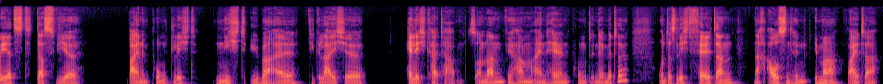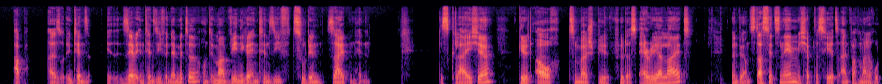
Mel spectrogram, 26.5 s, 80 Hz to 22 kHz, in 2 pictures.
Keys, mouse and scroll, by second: 22.2 click, 22.8 click, 24.8 middle click.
